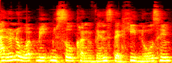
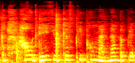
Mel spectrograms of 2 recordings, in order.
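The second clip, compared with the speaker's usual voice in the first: put-on frantic, indignant, panicked outburst, pitched up; 5 semitones higher than usual. Retelling what the driver said after the call: imitating a panicking man. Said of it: "Now the guy is panicking".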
